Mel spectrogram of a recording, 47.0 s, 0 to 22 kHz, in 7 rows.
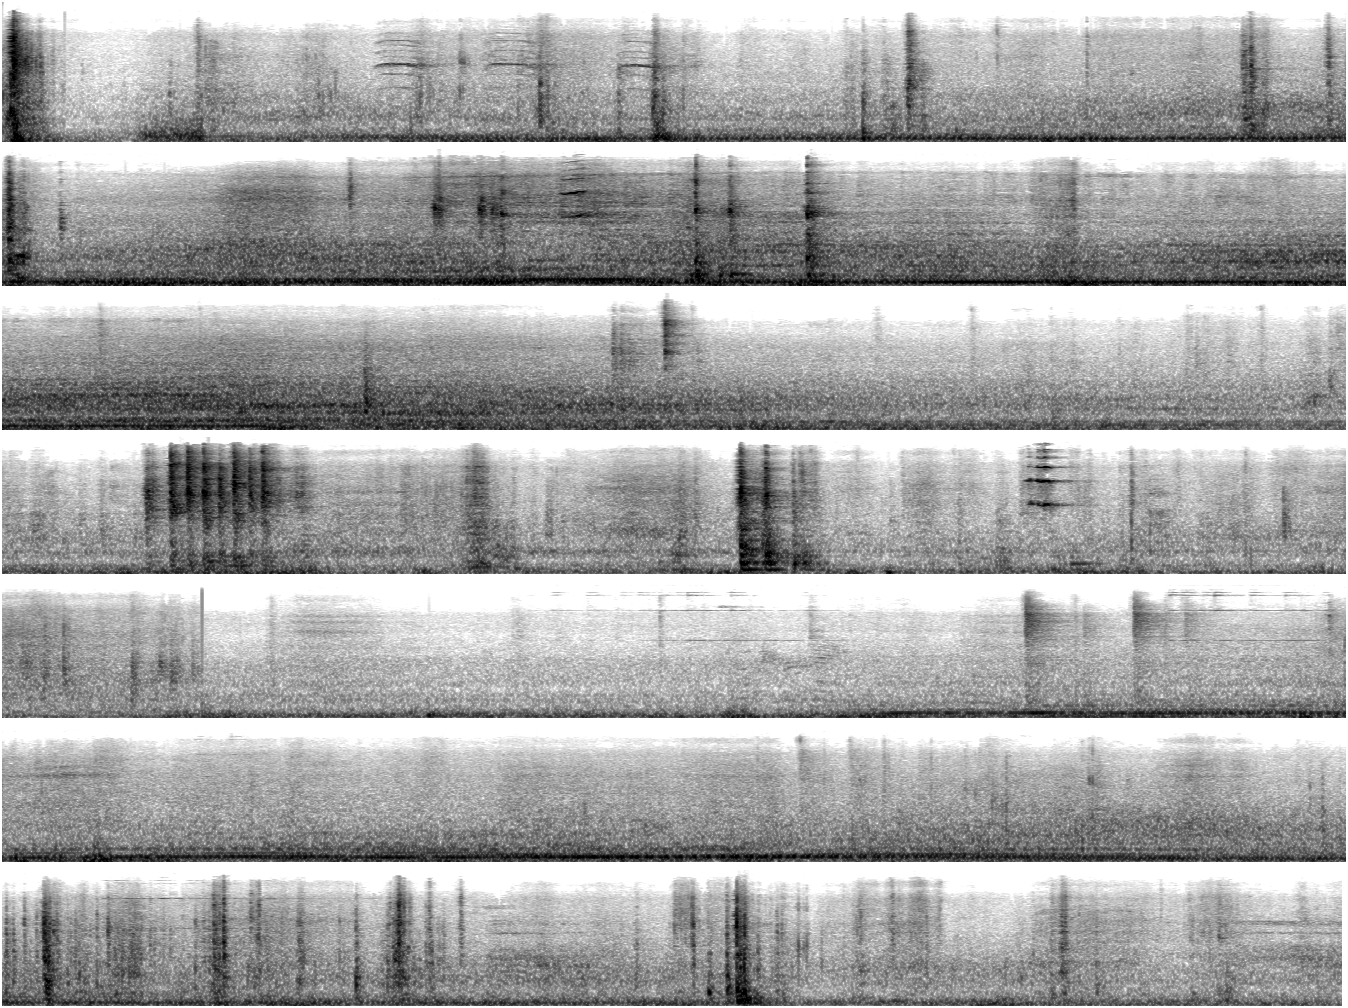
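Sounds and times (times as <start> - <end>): car engine droning: 0.0 - 20.9, 29.8 - 47.0.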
